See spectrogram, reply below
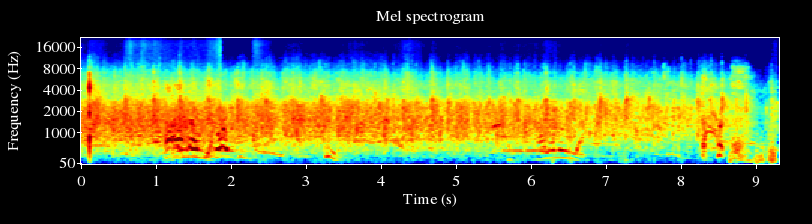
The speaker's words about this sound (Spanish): Come on, somebody put your hands together and give him praise. Alguien dele un aplauso al Señor y dele alabanza.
